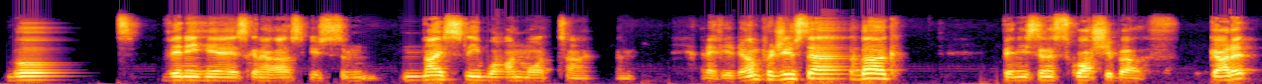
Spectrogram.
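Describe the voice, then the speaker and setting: A man's voice: medium pitch, normal speed, a bit bright, natural voice. A man voicing an ancient, eccentric mob boss, commanding and threatening, in an amateur table read. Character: ancient, idiosyncratic, menacing mafia boss.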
